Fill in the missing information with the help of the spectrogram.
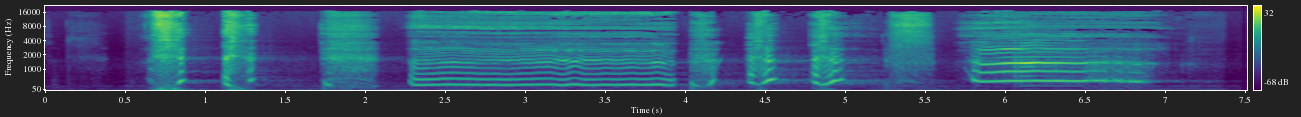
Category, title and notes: Sound effects > Human sounds and actions
crying male
This man is crying because anything! Anything you can imagine (it can be used for plushy pretend)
